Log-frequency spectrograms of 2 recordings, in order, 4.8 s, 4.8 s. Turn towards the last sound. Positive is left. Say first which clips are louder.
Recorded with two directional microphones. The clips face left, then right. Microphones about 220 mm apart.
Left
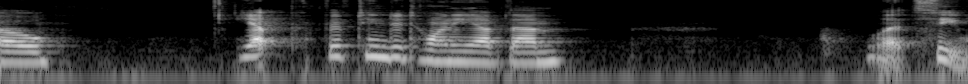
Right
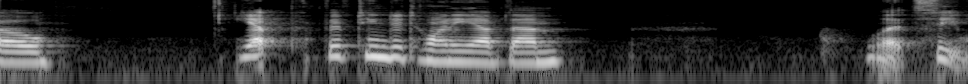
# right 1 dB
turn(degrees=-10)  # may be behind; listen again after turning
